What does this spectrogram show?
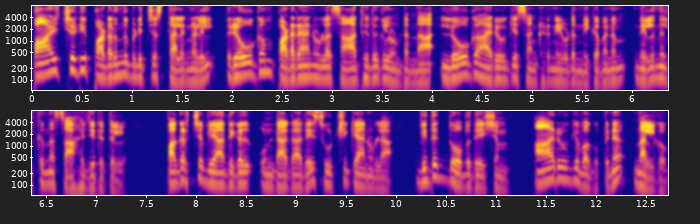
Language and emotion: Malayalam, neutral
